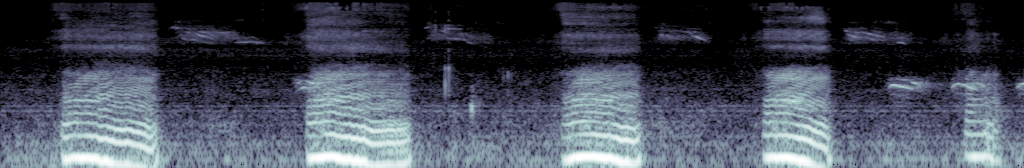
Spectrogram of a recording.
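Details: Domestic cat asleep indoors, snoring steadily: four even, buzzy snore bursts repeating roughly every two and a half seconds, each about a second long with a slightly falling drone, then a shorter, softer snore trailing off at the end.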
